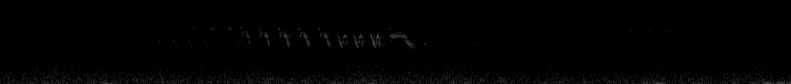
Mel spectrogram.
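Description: Faint songbird singing: a quick run of repeated notes lasting about three seconds that ends in a downward flourish, then a few softer notes near the end, over near silence.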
